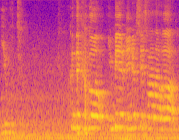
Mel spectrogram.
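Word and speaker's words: U-Boot: 표준의 부트로드 만들자라고 해서 유니버셜 로드라는게 있어요 발음은 유부트 근데 그거 인벤 리스에서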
